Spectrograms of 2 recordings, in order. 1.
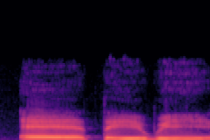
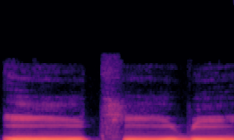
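ตัวอักษรเหล่านี้อ่านด้วยชื่อตัวอักษรภาษาเวียดนาม 2. ตัวอักษรเหล่านี้อ่านด้วยชื่อตัวอักษรภาษาอังกฤษ

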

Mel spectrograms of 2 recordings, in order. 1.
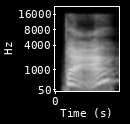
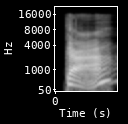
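Âm tiết được nói với thanh ngã. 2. Âm tiết được nói với thanh ngã.

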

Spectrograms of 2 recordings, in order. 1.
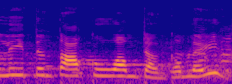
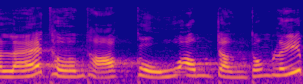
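Các từ được nói với thanh điệu bị phẳng, mất thanh. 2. Mỗi từ mang đúng thanh điệu riêng của nó. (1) "mà nó li ton to cu ông Trần Công Lý" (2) "Nhấn dấu đàng hoàng"

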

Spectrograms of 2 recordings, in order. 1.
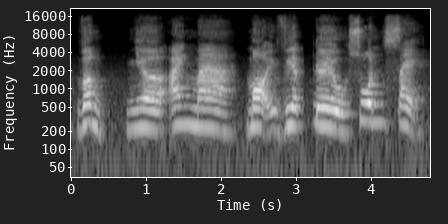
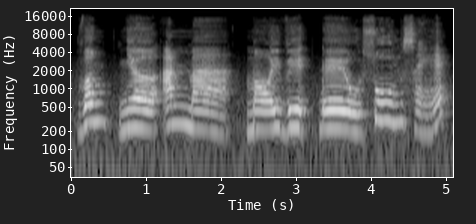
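북부 베트남 억양으로 발음됩니다. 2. 남부 베트남 억양으로 발음됩니다. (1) "북부로는" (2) "남부 발음 해볼게요"

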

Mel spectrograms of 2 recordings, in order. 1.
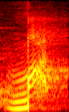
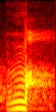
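入声是高调。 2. 入声是低调。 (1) "阴入" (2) "阳入"

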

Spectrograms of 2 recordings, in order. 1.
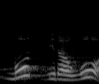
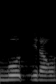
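성조가 올라가요. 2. 성조가 올라가지 않아요.

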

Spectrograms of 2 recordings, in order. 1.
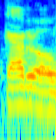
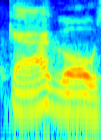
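Từ thứ hai bắt đầu bằng âm r. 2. Từ thứ hai bắt đầu bằng âm g. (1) "người miền Bắc nói" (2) "người miền Nam nói"

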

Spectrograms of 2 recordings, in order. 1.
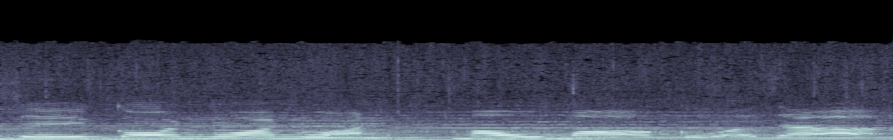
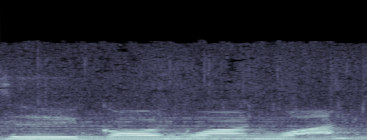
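Giọng trầm, khàn và ồm ồm. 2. Giọng nhẹ hơn, cố tình giả nhẹ nhàng. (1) "giọng ồm ồm" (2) "nó giả giọng nhẹ nhàng hơn"

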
